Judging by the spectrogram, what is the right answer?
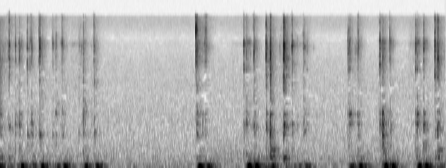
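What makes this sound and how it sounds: A slim wireless keyboard with a silver aluminium frame and black plastic chiclet keys, resting on a wooden table, is typed on by fingertips with long white-painted nails. Quick bursts of crisp, bright key clicks with a soft low thud come in clusters, separated by short pauses.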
